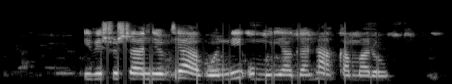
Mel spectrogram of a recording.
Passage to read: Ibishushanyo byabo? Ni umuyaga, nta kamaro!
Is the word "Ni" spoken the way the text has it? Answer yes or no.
yes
